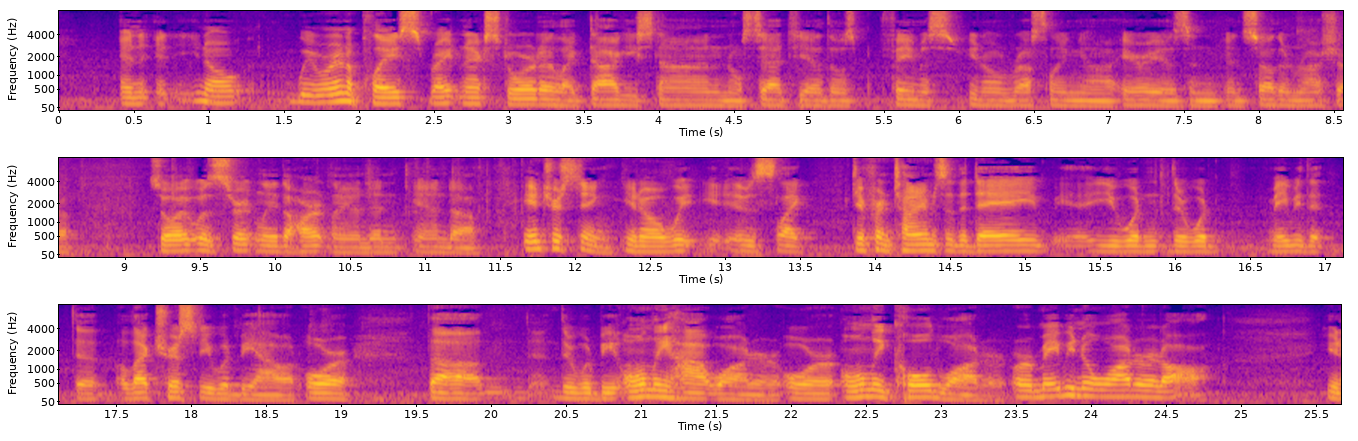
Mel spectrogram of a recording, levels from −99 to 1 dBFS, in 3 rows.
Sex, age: male, 30-49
